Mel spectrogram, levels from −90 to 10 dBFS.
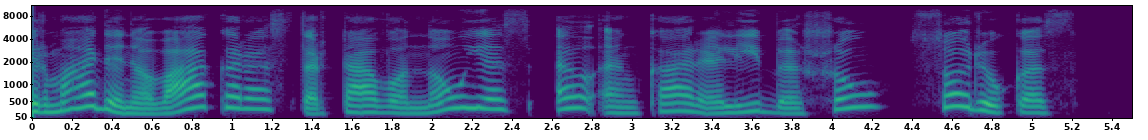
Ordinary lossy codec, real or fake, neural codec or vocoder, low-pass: MP3, 96 kbps; fake; vocoder, 44.1 kHz, 128 mel bands every 256 samples, BigVGAN v2; 9.9 kHz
